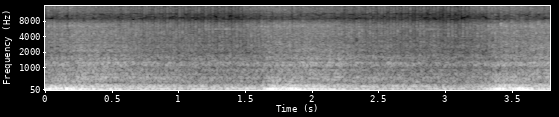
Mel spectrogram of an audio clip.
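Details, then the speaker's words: 2016 FAW XPV engine with check engine light on after a cam sensor replacement, accelerating: lumpy uneven misfire above 2500 rpm, possibly a clogged injector on one cylinder. "Missing कर रही 2500 RPM से ऊपर जो है ना व गाड़ी सही रेस लेती है"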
